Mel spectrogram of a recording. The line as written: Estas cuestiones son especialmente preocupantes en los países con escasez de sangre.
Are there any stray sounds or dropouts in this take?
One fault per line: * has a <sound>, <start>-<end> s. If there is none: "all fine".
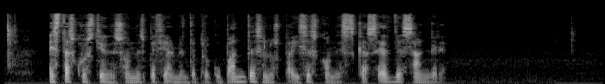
all fine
